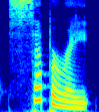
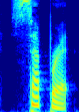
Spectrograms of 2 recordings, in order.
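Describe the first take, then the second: First: The last syllable is full, like 'rate'. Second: The last syllable is short, like 'rit'. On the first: The word describes the action of dividing things. "when it's used as a verb, then we pronounce it separate" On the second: The word describes things that are apart. "when the word is used as an adjective, then we pronounce it like separate"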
